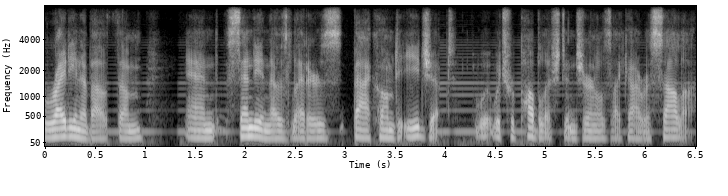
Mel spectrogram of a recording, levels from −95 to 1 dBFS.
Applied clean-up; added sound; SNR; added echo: neural mask model RNNoise.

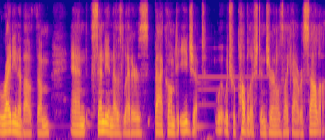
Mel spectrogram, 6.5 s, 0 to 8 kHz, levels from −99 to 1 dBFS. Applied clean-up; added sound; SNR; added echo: classical method log-MMSE.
